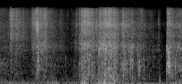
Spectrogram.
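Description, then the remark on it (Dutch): Kitchen foil, being put under a chicken fillet taken from the freezer, crinkles and crackles in a few irregular bursts, bright and papery, with short pauses between handfuls of rustling. No one speaks. “folie onder doen.”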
